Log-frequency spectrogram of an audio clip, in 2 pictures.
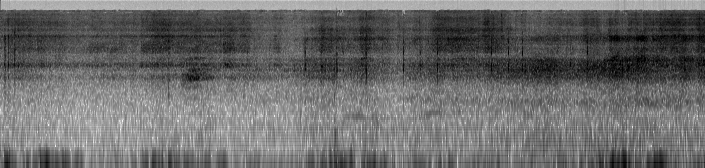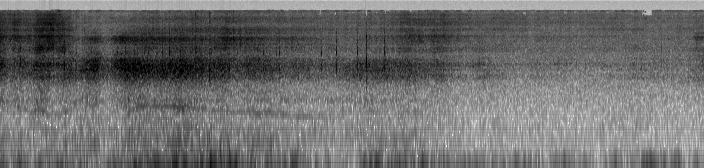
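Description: Skis hissing and scraping over packed snow, swelling louder twice in the middle, over the low rumble of wind buffeting the microphone.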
